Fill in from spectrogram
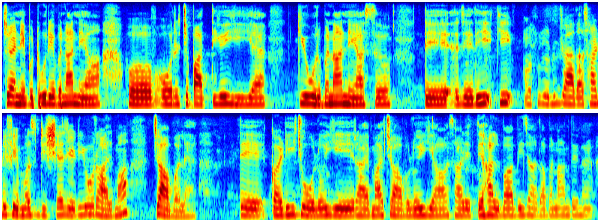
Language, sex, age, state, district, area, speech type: Dogri, female, 30-45, Jammu and Kashmir, Samba, urban, spontaneous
